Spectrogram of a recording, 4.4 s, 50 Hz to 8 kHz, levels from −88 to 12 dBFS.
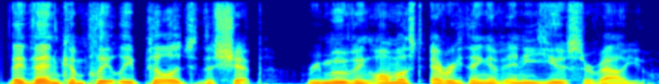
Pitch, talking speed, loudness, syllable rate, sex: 130 Hz, 190 wpm, -17 LUFS, 6.9 syllables/s, male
